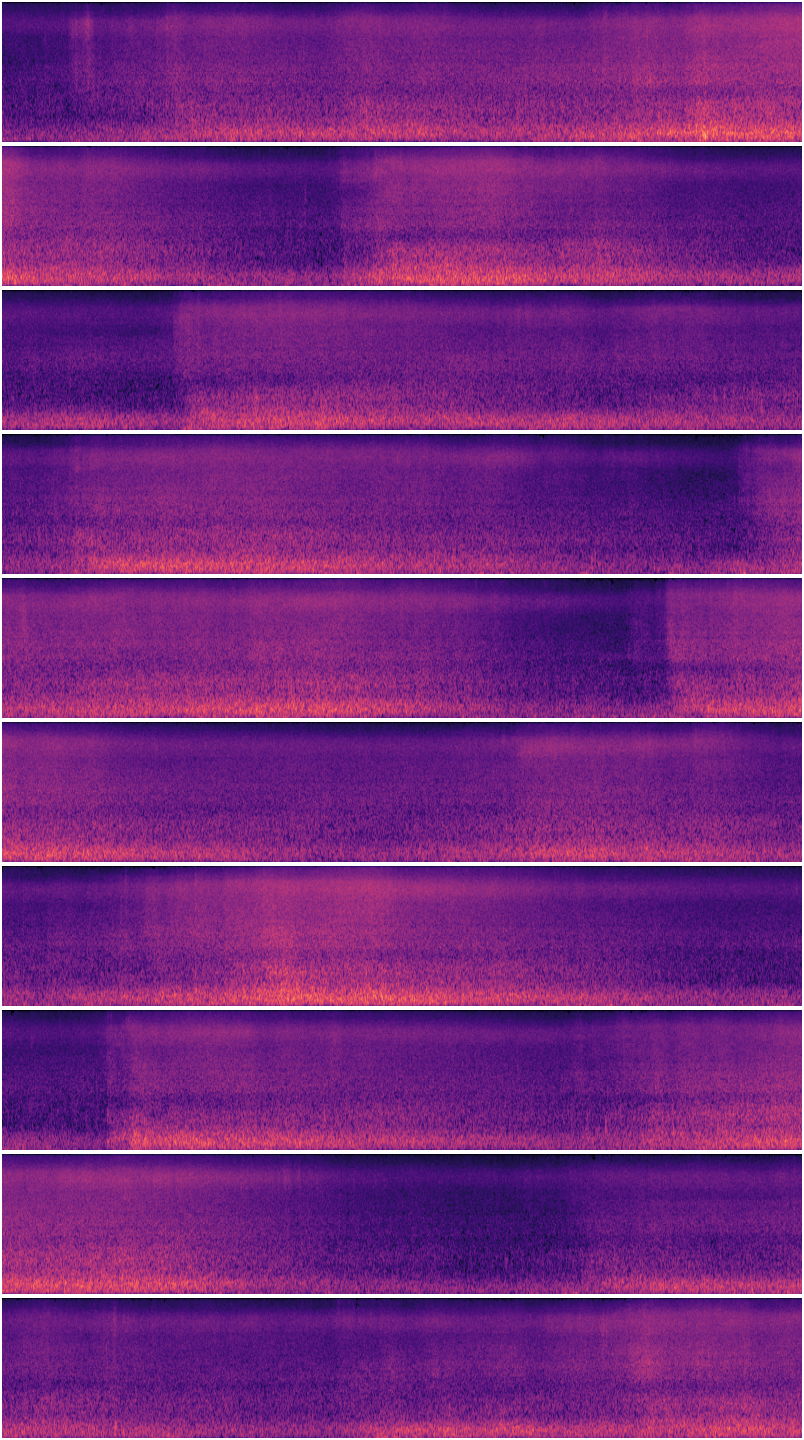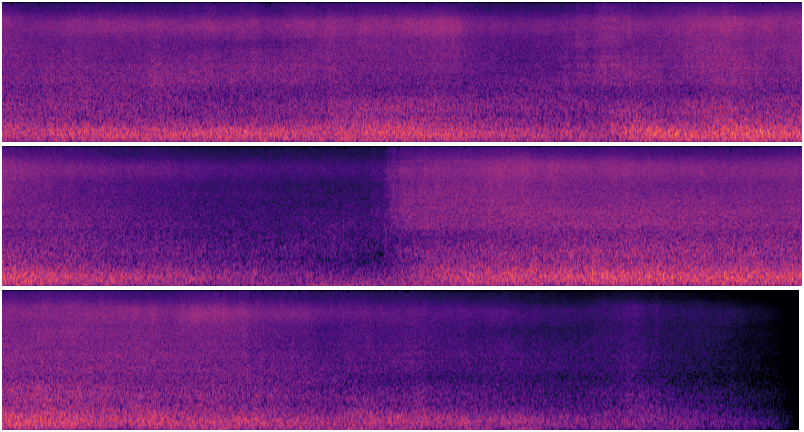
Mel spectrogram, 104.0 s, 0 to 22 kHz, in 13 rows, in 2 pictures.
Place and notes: Daren Township, Taitung County - Sound of the waves
Sound of the waves, The weather is very hot
Zoom H2n MS +XY
Taitung County, Daren Township, 台26線, 5 September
